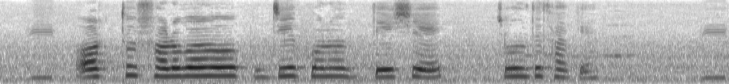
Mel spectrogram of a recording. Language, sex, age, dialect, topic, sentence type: Bengali, female, 25-30, Standard Colloquial, banking, statement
